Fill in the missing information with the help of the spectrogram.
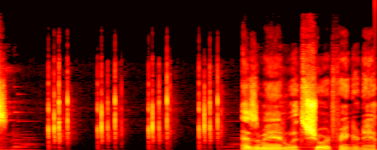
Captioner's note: nails clanks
